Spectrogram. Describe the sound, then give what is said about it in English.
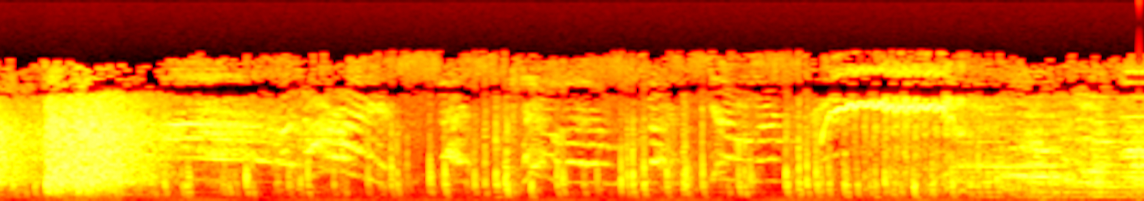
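A loud, sharp burst of gunfire opens, then gives way to a busy stretch of raised voices and commotion, with a few sharper cracks mixed in. “He's glad to go anywhere after away from that shooting.”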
